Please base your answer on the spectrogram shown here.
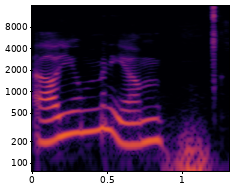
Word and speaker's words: aluminium: so I put yes there's an extra I and they pronounce it very differently aluminium in Australia the outlets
